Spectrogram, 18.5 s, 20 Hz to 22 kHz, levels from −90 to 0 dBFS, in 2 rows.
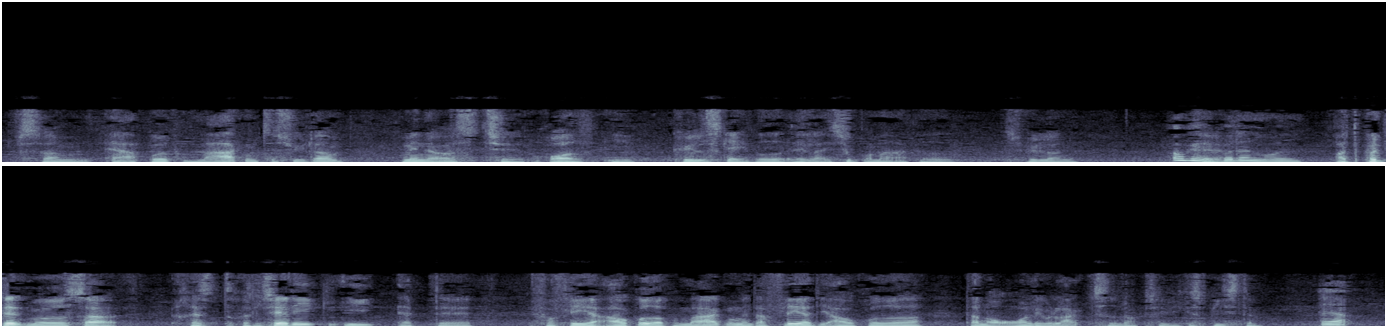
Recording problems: garbled, watery; slightly
murmuring crowd; faint; throughout; 25 dB below the speech

